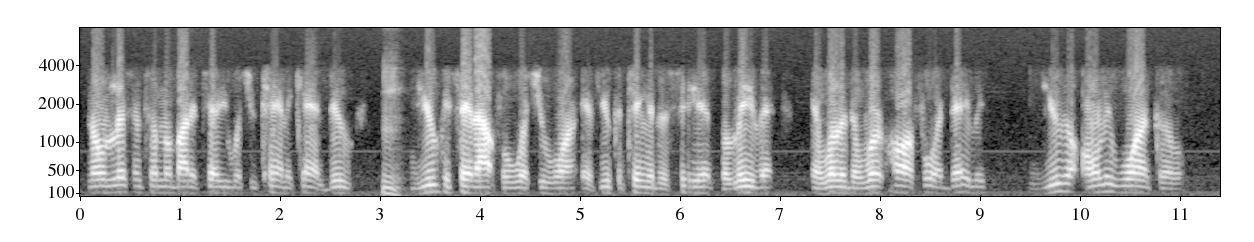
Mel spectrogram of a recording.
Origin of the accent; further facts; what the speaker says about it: Pompano Beach, Florida, United States; my home state, for my community, which is Pompano Beach, Florida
